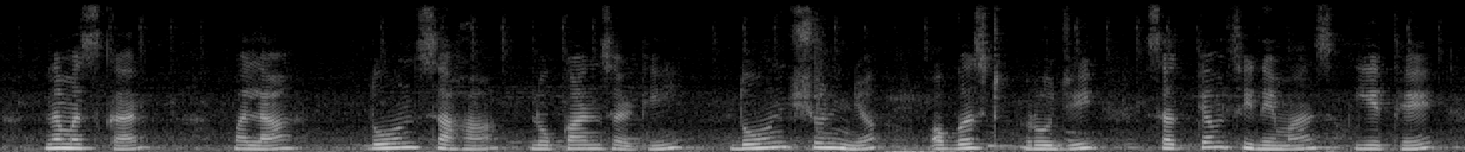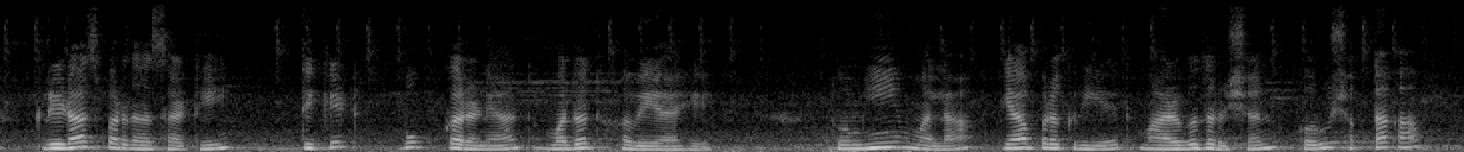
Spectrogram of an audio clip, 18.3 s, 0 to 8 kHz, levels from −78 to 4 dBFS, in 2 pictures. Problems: constant background noise, background conversations at intervals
